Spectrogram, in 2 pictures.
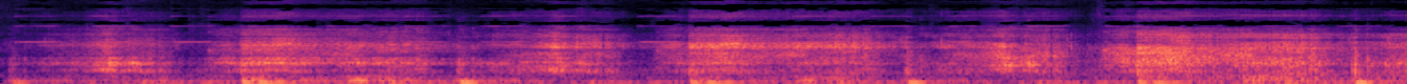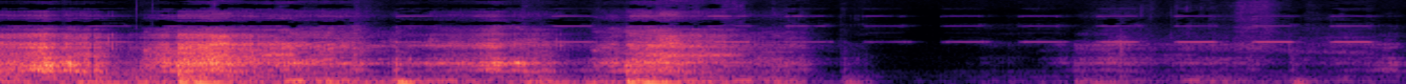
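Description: Slowed-down playback of a noisy EVP audio recording through computer speakers: hiss and indistinct murmuring with low thumps, which the recorder hears as a voice saying "mad" or "sad". It cuts out for about a second near the end, then continues faintly.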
